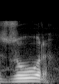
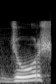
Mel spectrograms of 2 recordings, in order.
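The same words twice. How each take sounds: First: The word begins with a z sound. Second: The word begins with a j sound. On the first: The speaker calls it right. "ਇੱਥੇ ਬਿੰਦੀ ਲੱਗ ਕੇ ਉਚਾਰਨ ਹੋਏਗਾ" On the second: The speaker calls it wrong. "ਜ਼ੋਰ ਸ਼ਬਦ ਨਹੀਂ"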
